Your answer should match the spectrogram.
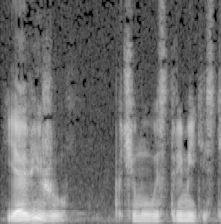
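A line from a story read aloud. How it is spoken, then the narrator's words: Low tired voice. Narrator (Russian): тем же низким усталым голосом сказал доктор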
